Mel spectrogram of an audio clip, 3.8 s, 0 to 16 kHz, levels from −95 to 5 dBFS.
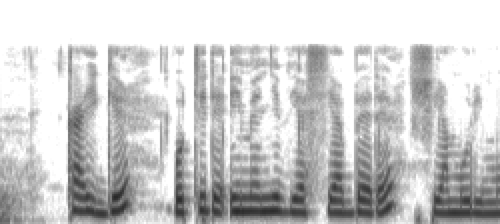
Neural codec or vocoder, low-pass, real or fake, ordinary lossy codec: none; 7.2 kHz; real; AAC, 96 kbps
